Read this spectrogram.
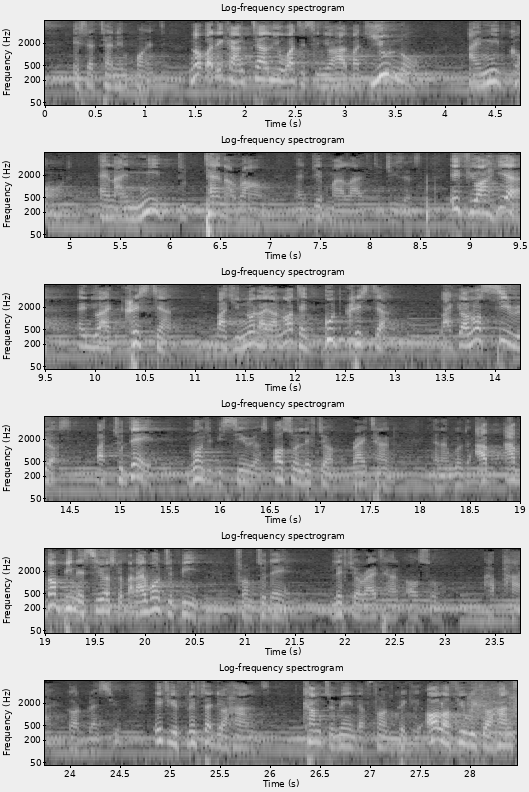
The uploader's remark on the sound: Preached at the First Love Church, Accra.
